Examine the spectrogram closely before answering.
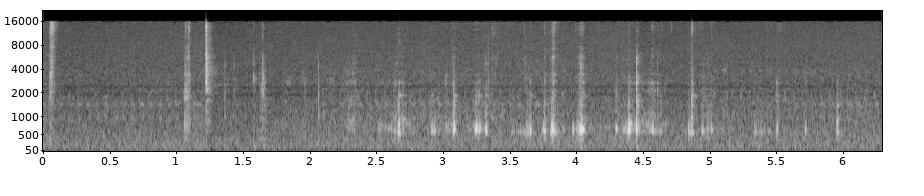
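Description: Light metallic clicks and taps as the Powerglide transmission's low-band servo piston and return spring are pushed and turned into their bore in the case. There are a few sharp clicks, then a run of quick small ticks around the middle.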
